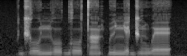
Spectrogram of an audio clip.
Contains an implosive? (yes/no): no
